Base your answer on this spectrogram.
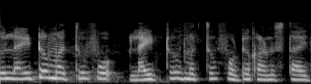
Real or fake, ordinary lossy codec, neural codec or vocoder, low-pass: fake; none; vocoder, 22.05 kHz, 80 mel bands, Vocos; 7.2 kHz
